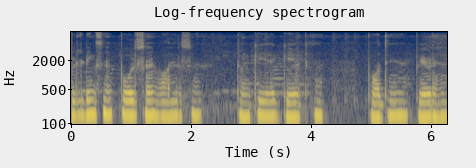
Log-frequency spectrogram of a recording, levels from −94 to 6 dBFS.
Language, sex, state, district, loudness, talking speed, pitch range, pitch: Hindi, male, Jharkhand, Sahebganj, -16 LUFS, 135 wpm, 140-150 Hz, 145 Hz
